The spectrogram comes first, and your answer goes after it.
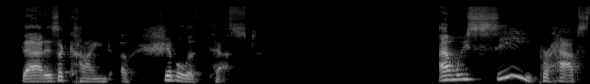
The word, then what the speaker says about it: Shibboleth: Quote, if he said no, they would say to him, Say now, Shibboleth. But he said Sibboleth, for he could not pronounce it correctly.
